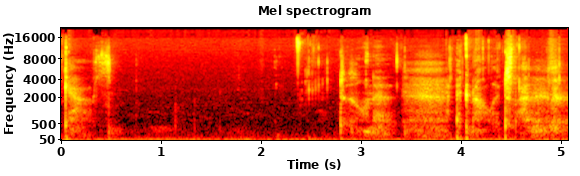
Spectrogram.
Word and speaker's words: CAS: the time of the C hearing appears after the issuance of the cas decision it would be possible I'm pronouncing it C I think it's usually pronounced Cass just want to acknowledge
